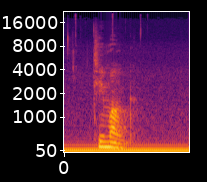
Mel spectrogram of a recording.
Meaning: mask
- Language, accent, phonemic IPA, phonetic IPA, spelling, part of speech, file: Armenian, Western Armenian, /tiˈmɑɡ/, [tʰimɑ́ɡ], դիմակ, noun, HyW-դիմակ.ogg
